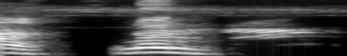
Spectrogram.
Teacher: Nun, ya, huruf nun. Huruf nun, ujung lidah ketemu dengan tempat tumbuhnya gigi seri atas. Gusi. Dia tidak ada aliran suara.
